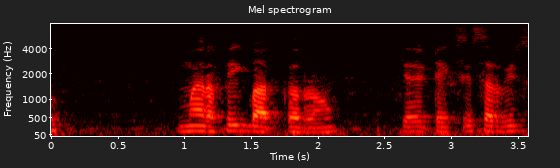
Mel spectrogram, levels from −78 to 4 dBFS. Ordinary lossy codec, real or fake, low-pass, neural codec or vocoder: none; real; 7.2 kHz; none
